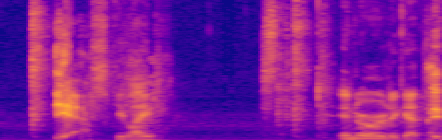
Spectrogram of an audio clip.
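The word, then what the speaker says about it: Scheelite: caves, searching for the Sheelite, right? Is that what it's called? Yeah. Skeelite. In order to get the tungsten. They pronounce the SCH weirdly, like weirdly hard. I think it's just Sheelite.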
